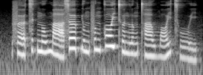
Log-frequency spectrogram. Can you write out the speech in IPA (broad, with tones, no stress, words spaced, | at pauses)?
fœː˨˩t͡sɪ˧k̚ n̪o˨˧wmaː˨˩sœː˥p̚jʊ˧ŋ fʊ˧ŋkɔː˥jt̪ʰɵ˨n lʊ˨˧ŋ t̪ʰaː˨wmɔː˨˥j t͡sʰuː˨˩j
